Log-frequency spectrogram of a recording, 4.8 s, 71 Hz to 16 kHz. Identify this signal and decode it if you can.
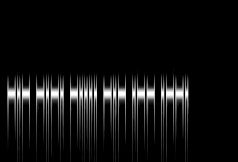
Morse code, heard as a keyed tone, about 25 wpm, 700 Hz. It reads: KC6KWP
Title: USA Callsign DE Callsign - 6 Characters - 25wpm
